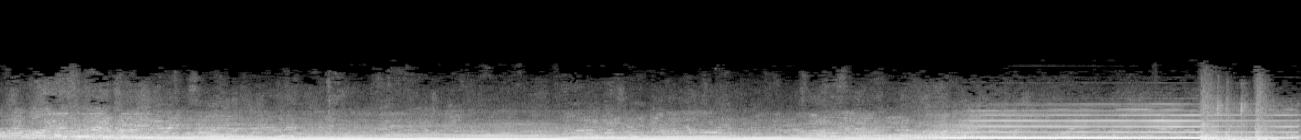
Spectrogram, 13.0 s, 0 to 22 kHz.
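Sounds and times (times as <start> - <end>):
amplified band droning notes: 0.0 - 13.0
crowd chatter: 0.0 - 13.0.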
